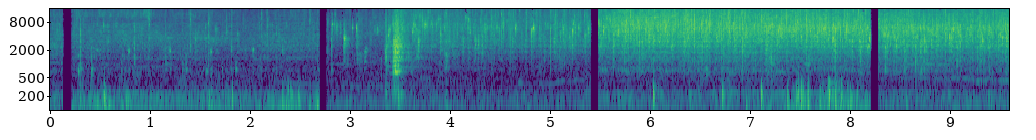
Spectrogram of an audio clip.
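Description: Food frying in a large wok: a steady sizzle that becomes louder and brighter about halfway through, with scattered low knocks and one sharp clink a few seconds in.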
